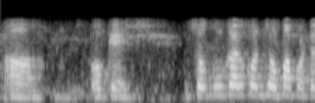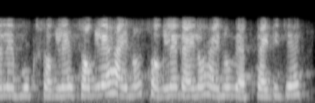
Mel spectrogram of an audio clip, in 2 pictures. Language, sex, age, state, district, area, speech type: Goan Konkani, female, 30-45, Goa, Salcete, rural, conversation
